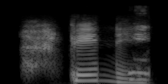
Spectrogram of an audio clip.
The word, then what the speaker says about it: finish: Finish. One more. Finish. Oh, yeah. Say finish, finish. Finish. This one ish, ish. Ish. That's right.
